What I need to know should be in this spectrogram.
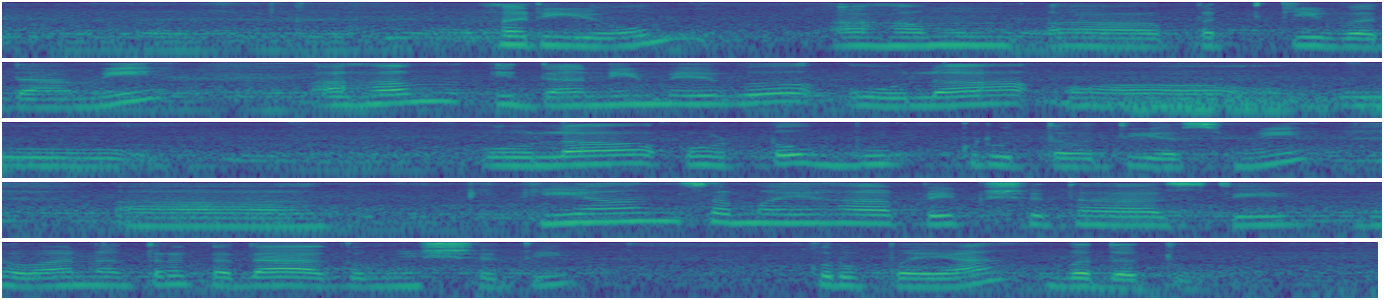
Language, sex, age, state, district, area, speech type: Sanskrit, female, 30-45, Maharashtra, Nagpur, urban, spontaneous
